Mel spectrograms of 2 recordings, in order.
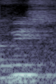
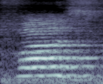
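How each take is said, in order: First: The vowel sounds like a short 'ih'. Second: The vowel sounds like 'uh'. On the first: The speaker calls it wrong. "ಫಿಸ್ಟ್ ಅಂತ ಹೇಳ್ತೀವೇನು" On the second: The speaker calls it right. "ಫಸ್ಟ್ ಅಂತ ಹೇಳ್ತೀವಿ"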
